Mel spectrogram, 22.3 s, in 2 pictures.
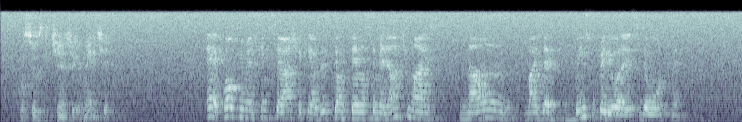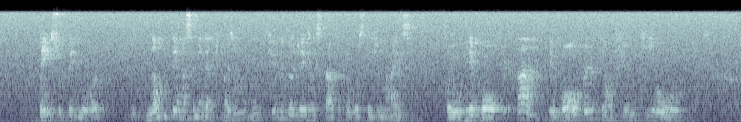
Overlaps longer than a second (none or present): none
